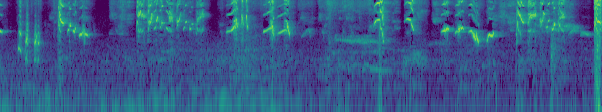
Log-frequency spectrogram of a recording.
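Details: Oriental magpie-robin performing forest-style song: repeated bursts of quick, sharply rising and falling whistles and thin high chips, separated by short silences, with a faint low whistle mid-way.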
